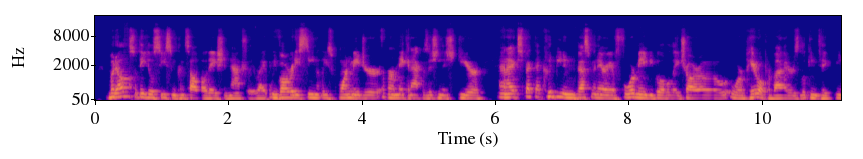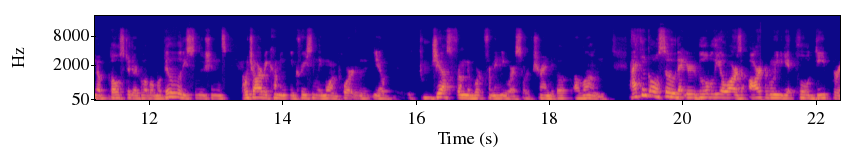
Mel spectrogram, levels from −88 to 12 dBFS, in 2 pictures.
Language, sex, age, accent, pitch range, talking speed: English, male, 30-49, American, 125-150 Hz, 210 wpm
